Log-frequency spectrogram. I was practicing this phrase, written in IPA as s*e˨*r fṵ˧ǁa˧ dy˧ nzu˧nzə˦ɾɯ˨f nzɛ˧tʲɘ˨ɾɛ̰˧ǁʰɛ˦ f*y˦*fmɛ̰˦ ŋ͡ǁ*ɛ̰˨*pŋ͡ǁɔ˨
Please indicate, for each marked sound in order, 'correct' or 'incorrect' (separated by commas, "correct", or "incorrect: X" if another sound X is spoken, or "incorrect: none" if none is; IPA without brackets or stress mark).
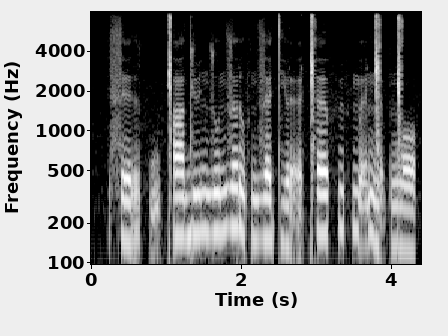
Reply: correct, correct, correct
